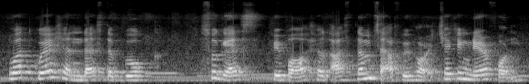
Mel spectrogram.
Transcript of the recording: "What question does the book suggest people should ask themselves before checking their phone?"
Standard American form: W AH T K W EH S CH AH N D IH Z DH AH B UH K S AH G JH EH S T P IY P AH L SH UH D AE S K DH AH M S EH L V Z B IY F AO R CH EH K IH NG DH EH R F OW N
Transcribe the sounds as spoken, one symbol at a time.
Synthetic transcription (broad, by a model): W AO T K W EH S CH AH N D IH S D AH B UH K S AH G EH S P IY P AH L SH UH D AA S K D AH M S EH L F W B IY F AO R CH EH K IH NG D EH R F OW N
